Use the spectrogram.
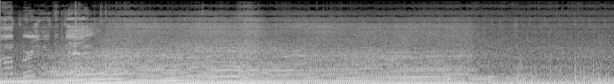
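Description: A car engine revs loudly as the gas is pressed, its pitch climbing and then easing. Voices talk over the engine throughout.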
